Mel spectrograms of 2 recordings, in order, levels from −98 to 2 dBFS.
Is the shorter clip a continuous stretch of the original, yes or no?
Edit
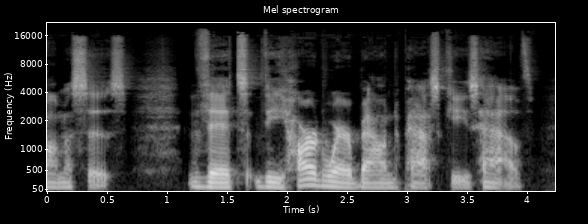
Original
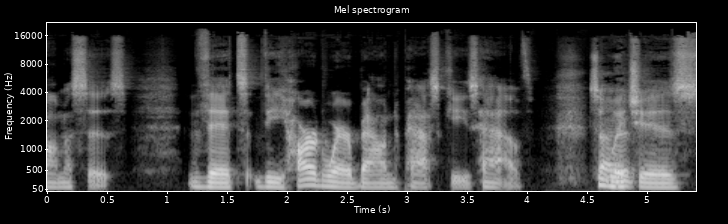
yes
